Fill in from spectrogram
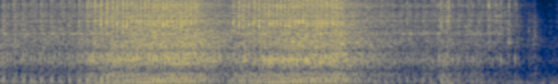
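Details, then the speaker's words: Gas string trimmer stalls when pressed to full throttle: small two-stroke buzzes up, sags and dies within about two seconds; suspected throttle adjustment needed or insufficient fuel supply, not confirmed. "it's stalled on you. That's going to be a simple fix. I'm going to show you how to fix it. It's either the throttle need to be adjusted, or you're not getting enough fuel line."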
